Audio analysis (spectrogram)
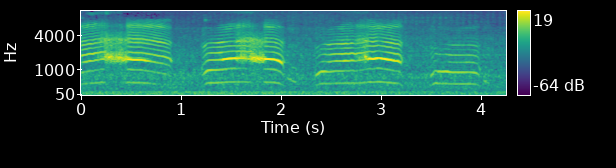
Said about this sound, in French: Imaginons que vous êtes dans les transports en commun. Vous tentez de vous concentrer sur votre livre, mais un bébé est en train de pleurer à côté de vous.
